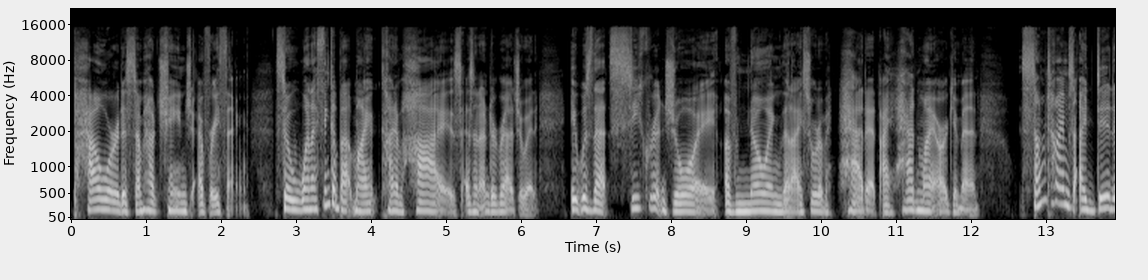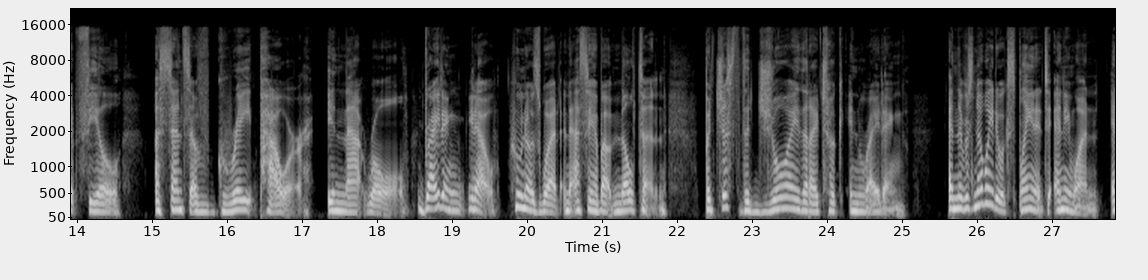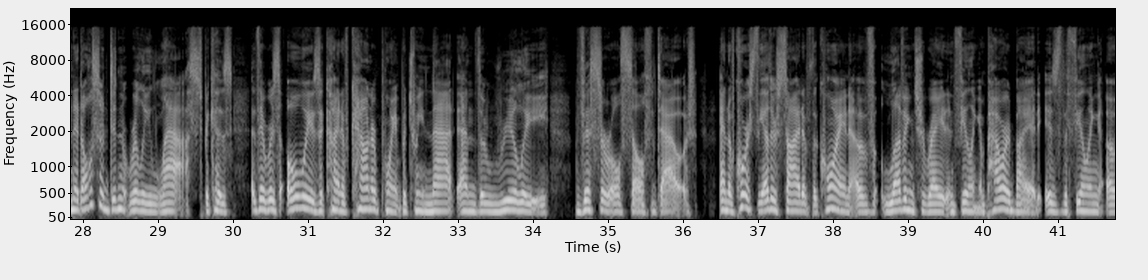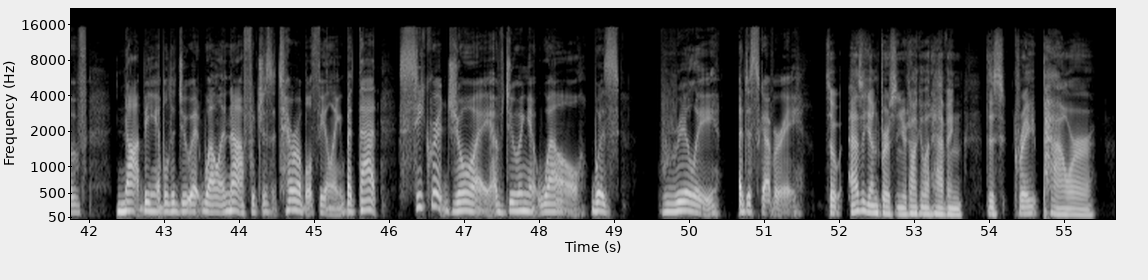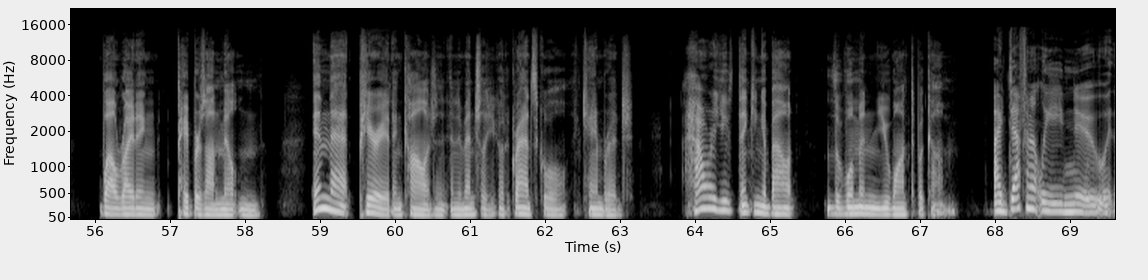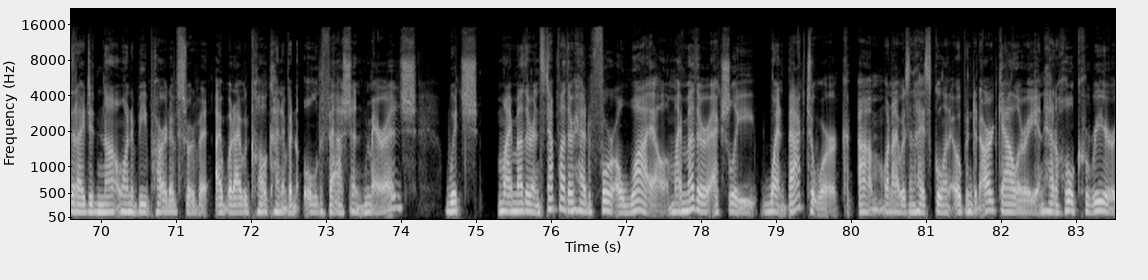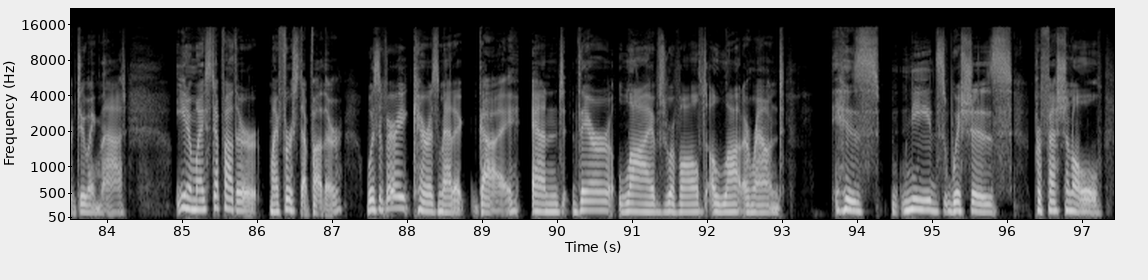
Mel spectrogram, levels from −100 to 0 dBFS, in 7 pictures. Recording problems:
none

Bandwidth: 15 kHz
